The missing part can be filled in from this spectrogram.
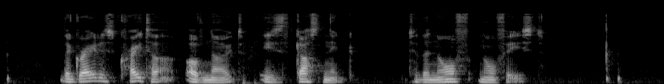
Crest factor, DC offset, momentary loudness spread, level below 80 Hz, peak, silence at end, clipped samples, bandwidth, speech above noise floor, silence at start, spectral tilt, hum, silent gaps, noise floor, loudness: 22 dB; under 0.1%; 18 LU; -56 dBFS; -6 dBFS; 0.45 s; under 0.1%; 11.5 kHz; 43 dB; 0.6 s; -6 dB/octave; none; none; -67 dBFS; -25 LUFS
